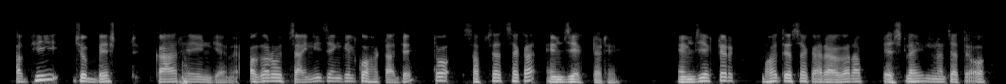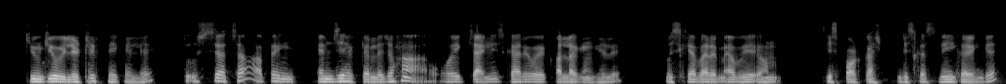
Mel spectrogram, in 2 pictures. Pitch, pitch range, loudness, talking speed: 120 Hz, 110-140 Hz, -24 LUFS, 220 wpm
